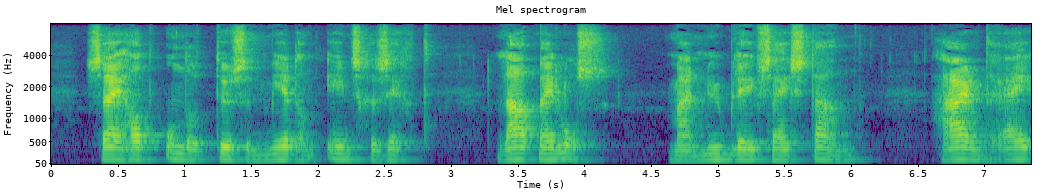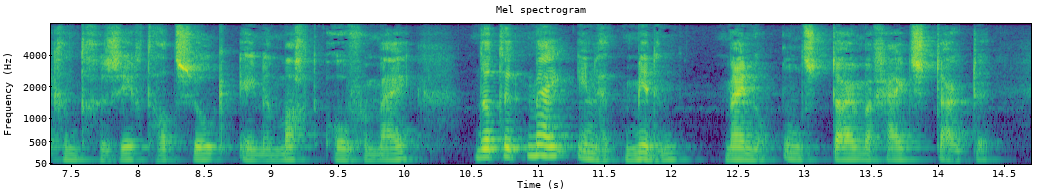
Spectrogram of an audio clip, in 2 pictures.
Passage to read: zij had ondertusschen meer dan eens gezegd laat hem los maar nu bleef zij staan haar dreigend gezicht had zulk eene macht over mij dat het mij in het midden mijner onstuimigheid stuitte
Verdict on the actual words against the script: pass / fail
fail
